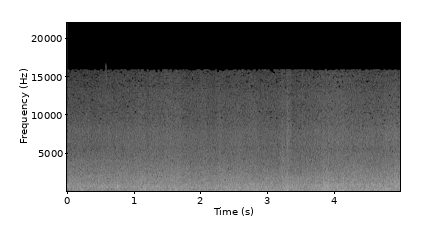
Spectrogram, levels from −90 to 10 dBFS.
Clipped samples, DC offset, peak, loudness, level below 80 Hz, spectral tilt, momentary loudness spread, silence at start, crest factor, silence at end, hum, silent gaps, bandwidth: under 0.1%; under 0.1%; -12 dBFS; -26 LUFS; -48 dBFS; -3 dB/octave; 2 LU; 0 s; 16 dB; 0 s; none; none; 16 kHz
